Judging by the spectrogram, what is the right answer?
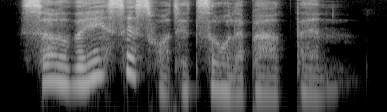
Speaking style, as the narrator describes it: murmured

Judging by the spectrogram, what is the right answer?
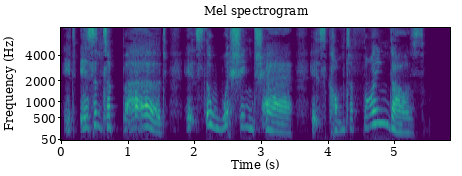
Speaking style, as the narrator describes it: whispered as loudly as she dared

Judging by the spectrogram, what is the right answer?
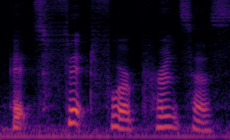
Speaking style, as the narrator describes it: exclaimed when she saw it

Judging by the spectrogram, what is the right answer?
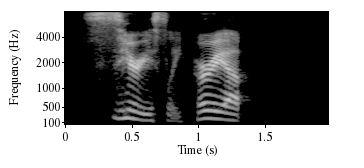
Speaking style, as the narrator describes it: barked

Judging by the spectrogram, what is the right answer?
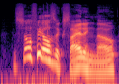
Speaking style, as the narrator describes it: Blythe giggled

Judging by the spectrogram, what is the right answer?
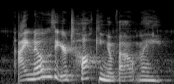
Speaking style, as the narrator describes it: I snapped in Rhizane, so tired of language being used as a weapon

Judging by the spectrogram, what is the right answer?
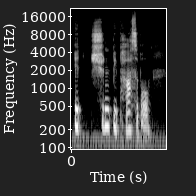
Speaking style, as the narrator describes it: said softly

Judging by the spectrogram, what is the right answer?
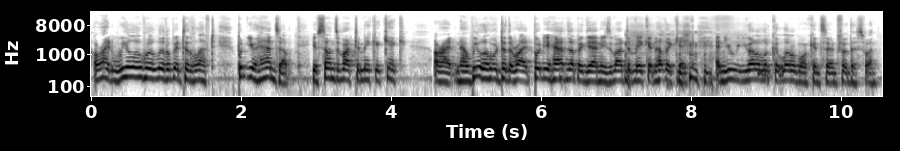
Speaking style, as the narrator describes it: It's like a director yelling at him

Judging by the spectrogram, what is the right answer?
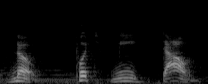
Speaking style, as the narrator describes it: she sternly says

